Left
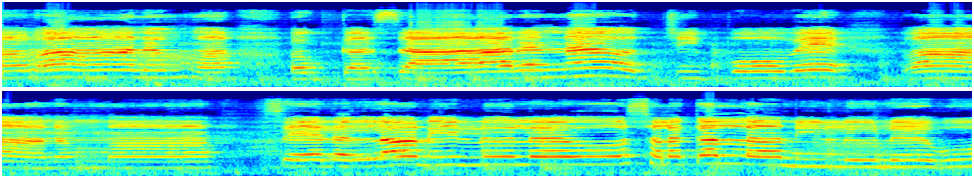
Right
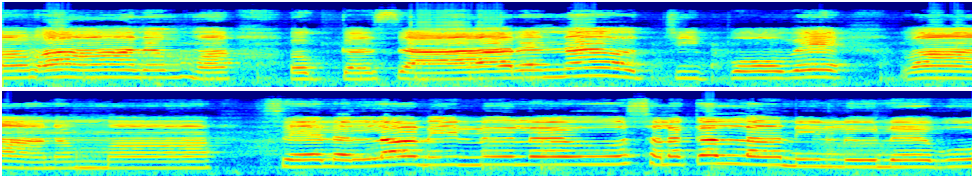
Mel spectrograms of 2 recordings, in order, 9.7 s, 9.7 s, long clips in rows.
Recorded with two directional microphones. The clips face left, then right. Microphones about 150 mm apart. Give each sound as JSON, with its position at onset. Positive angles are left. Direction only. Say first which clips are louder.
{"t": 0.0, "sound": "child singing", "louder": "right 2 dB", "side_deg": -35}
